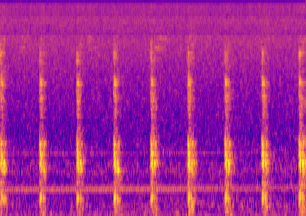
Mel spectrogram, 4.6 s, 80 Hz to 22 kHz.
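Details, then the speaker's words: Chinese diesel heater on its first start, pump set near 5 Hz: soft, even ticks just under two per second as the fuel pump likely primes the fuel lines; normal. "oh there it is okay you hear that ticking as a truck driver I'm well used to that ticking so because this is the first time it's probably priming the fuel lines right"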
